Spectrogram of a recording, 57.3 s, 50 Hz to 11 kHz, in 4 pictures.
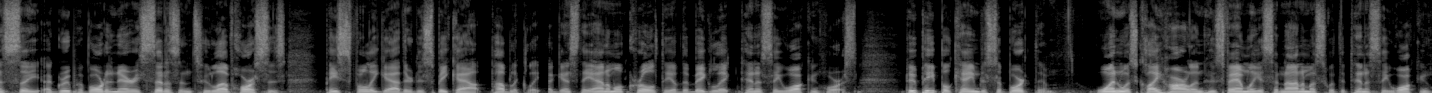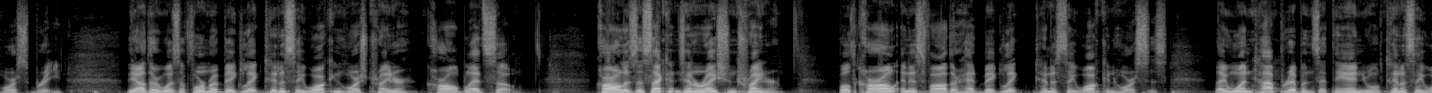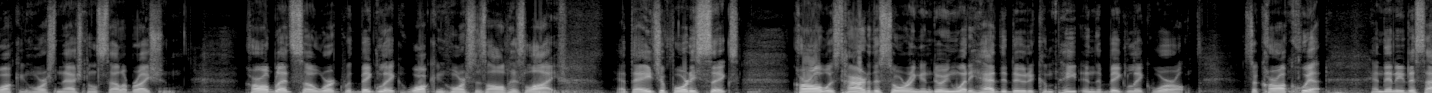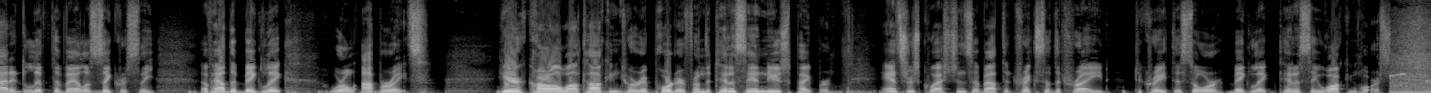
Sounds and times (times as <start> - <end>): Speech: 0.0 - 15.0, 15.6 - 19.6, 20.3 - 22.2, 22.8 - 30.5, 31.1 - 47.3, 48.0 - 56.9.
